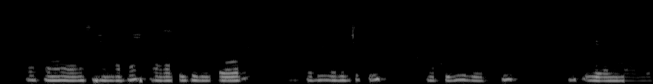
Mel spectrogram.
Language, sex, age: Somali, female, 25-35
